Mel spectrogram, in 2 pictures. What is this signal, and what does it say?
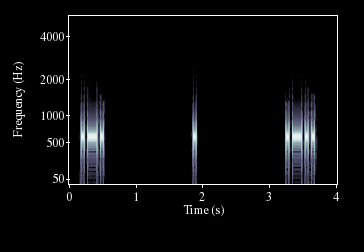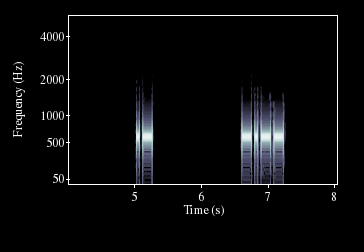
Morse code, heard as a keyed tone, about 25 wpm, spaced as for 6 wpm, 600 Hz. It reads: RELAY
